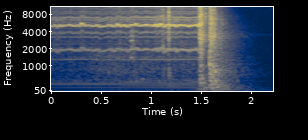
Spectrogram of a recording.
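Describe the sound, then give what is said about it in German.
An angry schoolboy storming out slams a classroom door shut: one heavy, sharp thud cuts over a steady tonal hum, then quickly fades to silence. “Er knallt die Tür hinter sich zu.”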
